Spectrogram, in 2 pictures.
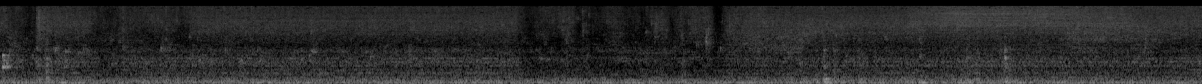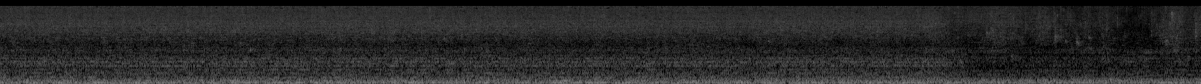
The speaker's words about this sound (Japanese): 洗面台で洗ってる。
